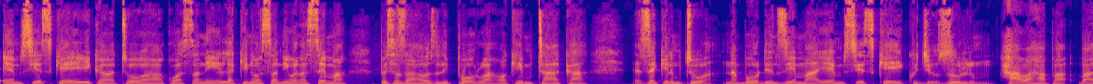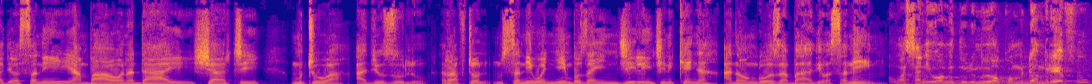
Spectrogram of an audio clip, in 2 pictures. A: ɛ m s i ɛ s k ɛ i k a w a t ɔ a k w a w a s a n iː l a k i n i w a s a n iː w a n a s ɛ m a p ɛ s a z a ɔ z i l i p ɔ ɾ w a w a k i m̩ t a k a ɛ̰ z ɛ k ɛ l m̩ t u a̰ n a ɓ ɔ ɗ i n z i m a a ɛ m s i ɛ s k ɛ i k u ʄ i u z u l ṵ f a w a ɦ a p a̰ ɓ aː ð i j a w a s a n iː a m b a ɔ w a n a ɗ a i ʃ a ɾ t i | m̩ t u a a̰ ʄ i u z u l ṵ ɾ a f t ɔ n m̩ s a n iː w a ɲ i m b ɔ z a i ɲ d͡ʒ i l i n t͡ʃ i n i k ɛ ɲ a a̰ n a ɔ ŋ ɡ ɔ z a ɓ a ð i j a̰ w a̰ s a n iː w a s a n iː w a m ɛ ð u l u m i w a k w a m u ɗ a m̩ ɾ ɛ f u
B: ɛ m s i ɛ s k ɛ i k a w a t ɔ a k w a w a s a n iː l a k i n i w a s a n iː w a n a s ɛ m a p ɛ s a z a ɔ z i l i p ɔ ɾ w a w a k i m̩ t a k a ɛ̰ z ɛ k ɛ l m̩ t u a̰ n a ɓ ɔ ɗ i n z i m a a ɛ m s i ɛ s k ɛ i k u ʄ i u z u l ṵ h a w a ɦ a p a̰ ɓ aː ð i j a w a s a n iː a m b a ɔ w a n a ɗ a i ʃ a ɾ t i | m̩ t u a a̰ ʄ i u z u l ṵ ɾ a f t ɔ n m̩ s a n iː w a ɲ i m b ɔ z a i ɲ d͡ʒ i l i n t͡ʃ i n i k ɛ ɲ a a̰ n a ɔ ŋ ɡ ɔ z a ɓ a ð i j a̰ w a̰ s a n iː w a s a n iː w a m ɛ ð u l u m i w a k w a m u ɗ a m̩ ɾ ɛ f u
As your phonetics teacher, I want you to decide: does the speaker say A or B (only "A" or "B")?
B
